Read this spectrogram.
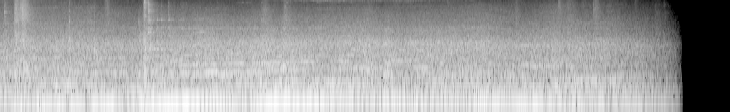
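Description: A traction elevator car rumbles and hums as it travels in the shaft.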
